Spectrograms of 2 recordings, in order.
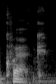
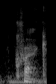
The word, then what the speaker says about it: craic: money Nylund it's also the craic like what did he just say what did he just say it's spelt differently if you could could you explain to our American listeners and viewers what crack actually means in oh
